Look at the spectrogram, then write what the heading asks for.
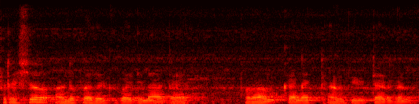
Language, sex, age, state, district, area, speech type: Tamil, male, 30-45, Tamil Nadu, Viluppuram, rural, read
